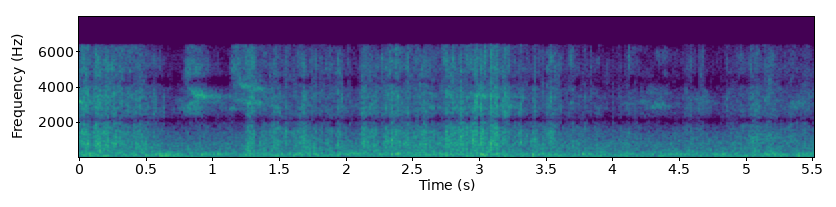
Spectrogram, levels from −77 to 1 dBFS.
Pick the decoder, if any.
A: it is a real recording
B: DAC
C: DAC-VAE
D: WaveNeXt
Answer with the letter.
D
